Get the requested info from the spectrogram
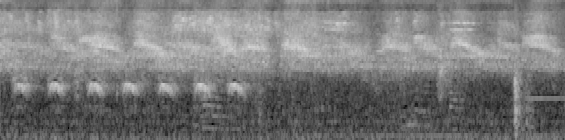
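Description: Birds calling: a run of seven short, even chirps, about three a second, over a steady stream of higher, falling calls. A sharp click comes near the end.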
